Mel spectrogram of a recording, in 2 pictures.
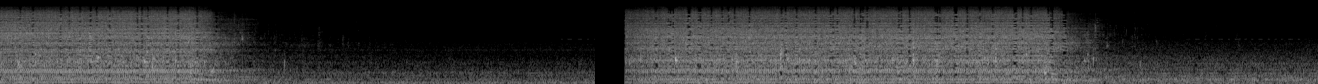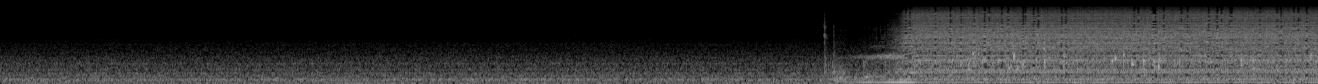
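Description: Water gushes and splashes into a tub.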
